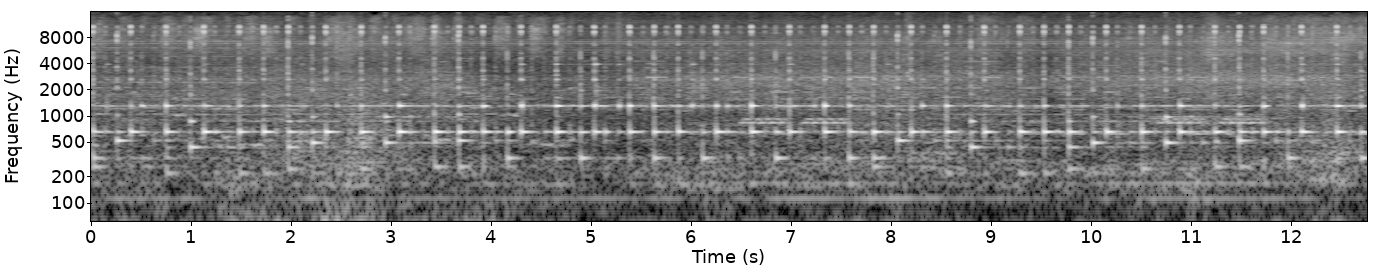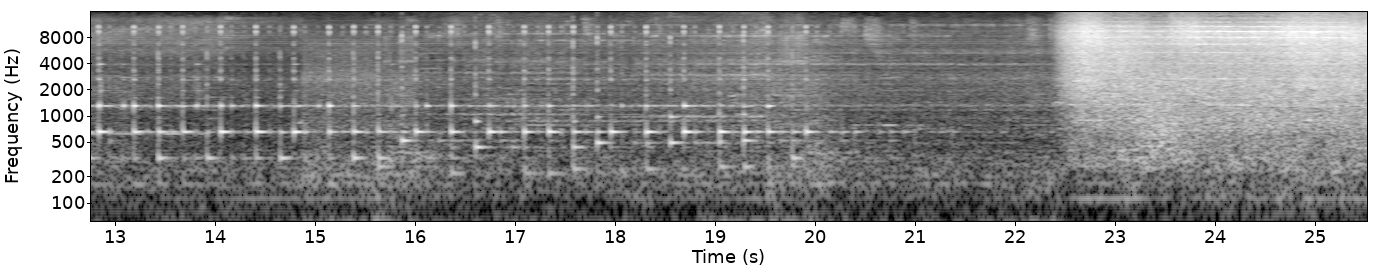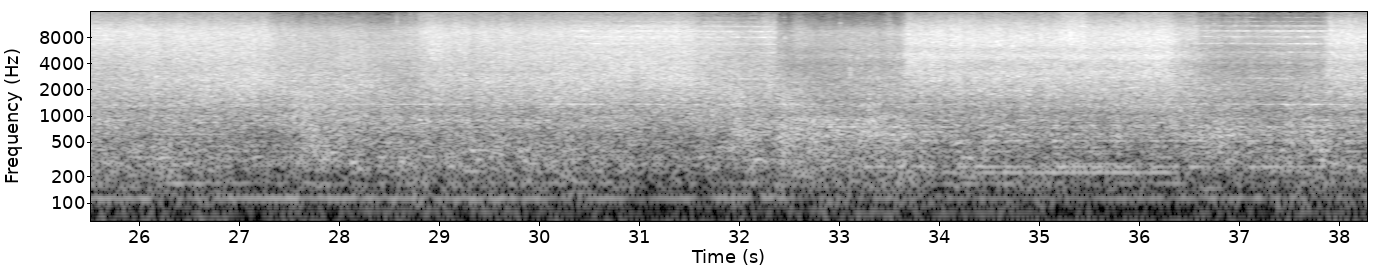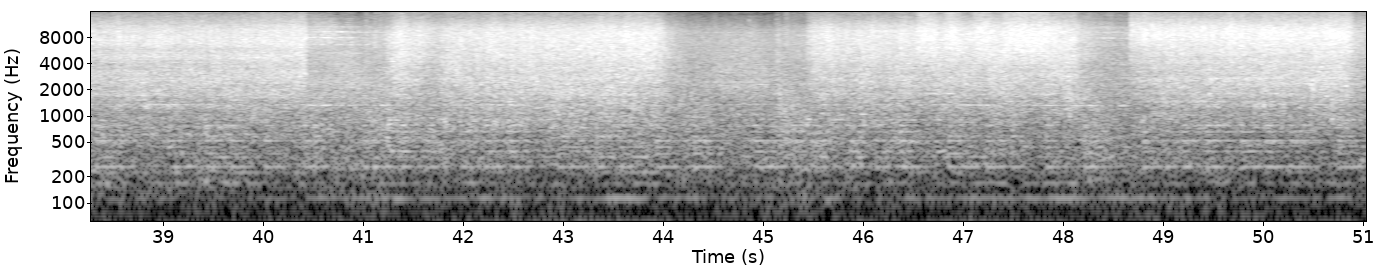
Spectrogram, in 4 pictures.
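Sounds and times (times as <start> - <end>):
low machinery hum: 0.0 - 51.0
sawmill machinery rushing: 22.4 - 51.0.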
